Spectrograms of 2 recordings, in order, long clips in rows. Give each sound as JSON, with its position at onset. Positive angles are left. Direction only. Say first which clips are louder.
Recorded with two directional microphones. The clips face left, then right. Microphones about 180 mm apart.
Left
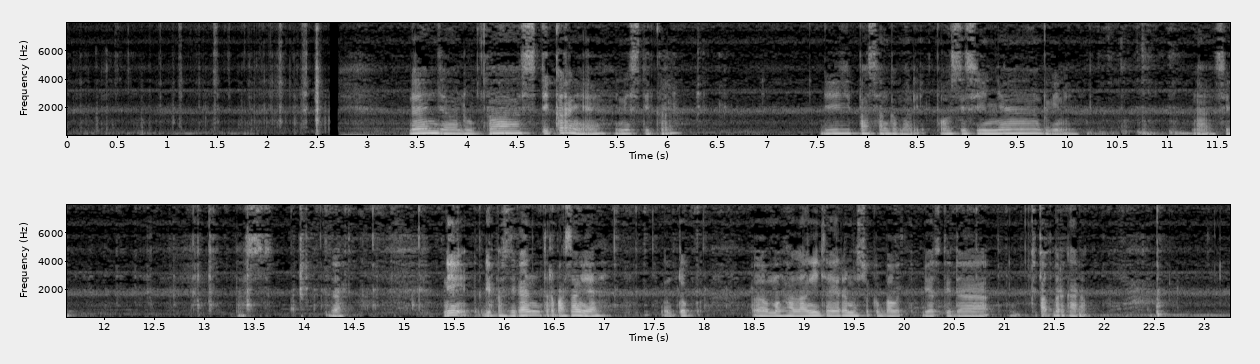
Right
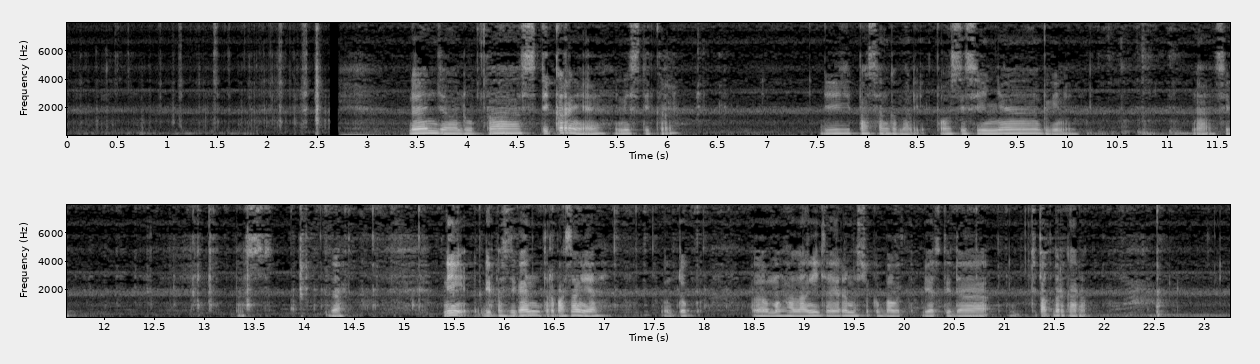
{"t": 3.4, "sound": "speech", "louder": "right 3 dB", "side_deg": -35}
{"t": 7.5, "sound": "speech", "louder": "even", "side_deg": -30}
{"t": 11.2, "sound": "speech", "louder": "right 3 dB", "side_deg": -30}
{"t": 15.3, "sound": "speech", "louder": "right 1 dB", "side_deg": -20}
{"t": 20.2, "sound": "speech", "louder": "right 2 dB", "side_deg": -20}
